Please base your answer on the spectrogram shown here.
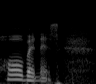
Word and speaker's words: jóvenes: But when you make it plural, jóvenes as an accent. So no accent in the singular form, accent on the plural form, jóvenes.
